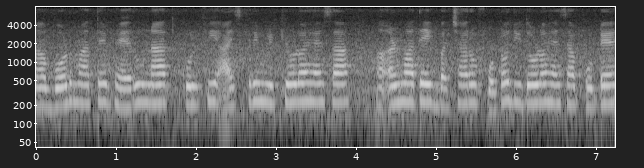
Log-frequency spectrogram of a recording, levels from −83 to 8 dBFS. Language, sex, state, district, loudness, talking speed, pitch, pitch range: Rajasthani, female, Rajasthan, Nagaur, -16 LUFS, 110 wpm, 215 Hz, 205-225 Hz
